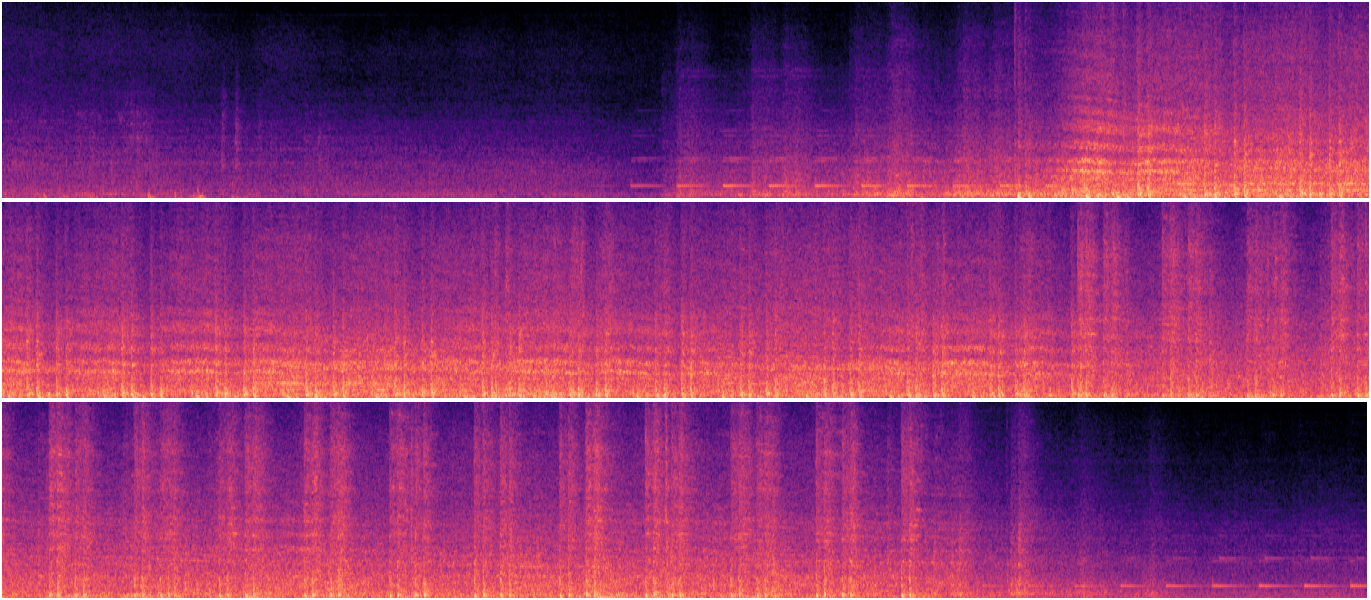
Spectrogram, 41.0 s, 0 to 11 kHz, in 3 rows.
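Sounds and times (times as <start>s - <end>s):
freight train passing: 0.0s - 40.9s
level crossing warning bell: 6.3s - 12.0s, 37.2s - 40.9s
wagon wheels clacking over rail joints: 10.2s - 37.7s.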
